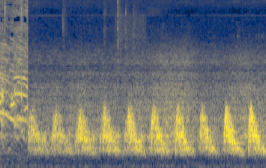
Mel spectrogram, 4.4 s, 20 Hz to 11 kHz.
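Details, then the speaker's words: Rapid, regular whooshing pulses at about 146 a minute, picked up on pregnancy ultrasound; a fetal heartbeat. "Very cooperative, nice and loud. I remember when I first heard your heartbeat. It had only been 8 weeks."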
